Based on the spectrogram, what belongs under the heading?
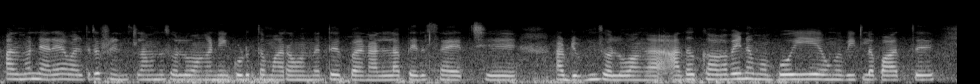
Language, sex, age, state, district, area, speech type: Tamil, female, 18-30, Tamil Nadu, Sivaganga, rural, spontaneous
